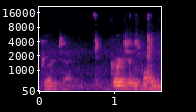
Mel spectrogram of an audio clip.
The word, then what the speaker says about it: Goethe: Looks like Goethe, it's pronounced Goethe.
